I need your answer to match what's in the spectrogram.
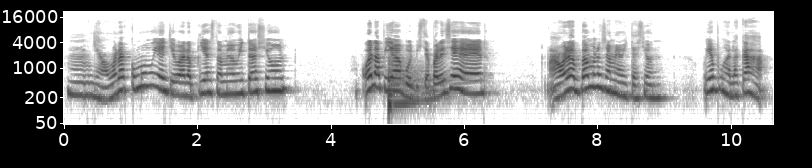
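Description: A woman voicing Emma, a kind, secretive young girl, coaxing her pet gently in a toy story play. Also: high-pitched, animated, normal speed. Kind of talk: playing with toy figures.

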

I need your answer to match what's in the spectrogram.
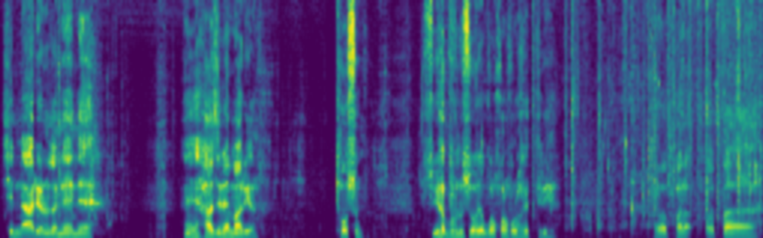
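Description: A man with an average-pitched voice films his dogs outdoors, handheld. He talks casually to his viewers and keeps breaking off to dote on the animals with pet names. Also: lively intonation, moderate pace, long pauses, a little hiss or hum. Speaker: vlogger filming his dogs on a nature walk. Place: outdoors in nature.

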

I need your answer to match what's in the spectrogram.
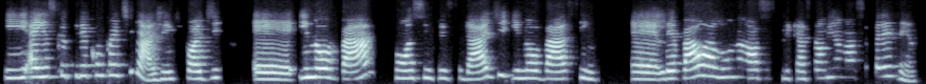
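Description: A woman's voice: high-pitched, a little fast, lo-fi sound. A woman teacher with a Minas Gerais Brazilian accent sharing her experience in a casual, filler-heavy way. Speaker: primary school teacher. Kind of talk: sharing a practice at an online meeting.

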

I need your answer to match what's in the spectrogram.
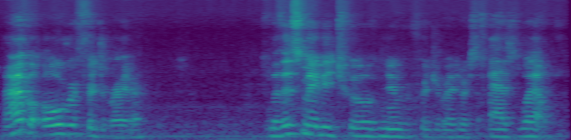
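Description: Speaking quickly in a voice that sits low, an older woman cooks live in her home kitchen, chatting and rambling through viewer questions. A camera far off in front of the counter captures her, leaving the audio echoey and noisy with the mic at a distance.

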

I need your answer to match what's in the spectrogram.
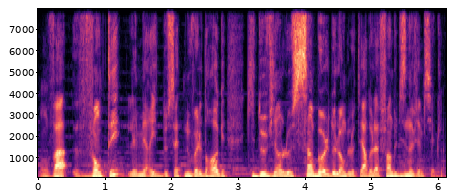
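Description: A man's voice: medium pitch, big pitch swings, fairly quick, faint music behind. A man explaining history in a casual, chatty way, often dropping in small fillers. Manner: chatty, with many fillers like "hein". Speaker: guest co-host.

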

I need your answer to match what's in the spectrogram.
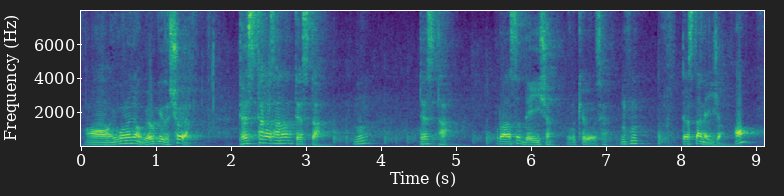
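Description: A man gives a vocabulary lecture with a very lively, swinging pitch, asking his class questions and answering them himself. His voice is mellow and dark. It sounds like a roomy, echoey space. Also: normal speed, long pauses, slight background noise. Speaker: English vocabulary teacher.

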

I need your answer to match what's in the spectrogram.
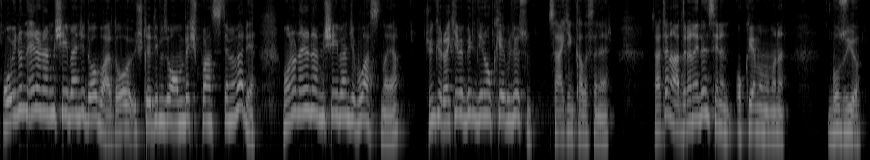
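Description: A man's voice: high-pitched, lively intonation, quick pace, darkish tone. A man streaming and explaining a game replay to his teammates, coaching in a casual, slangy way. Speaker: streamer analyzing a match replay.

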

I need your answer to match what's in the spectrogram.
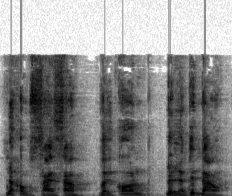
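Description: A man reading the part of a grasping, domineering mother-in-law from a storybook romance. She nags her daughter about money in a sharp, scolding manner and wails to get her way. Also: animated, fairly quick, slight background noise, lightly acted. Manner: shrill scolding, self-pitying wails. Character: scheming greedy middle-aged mother-in-law.

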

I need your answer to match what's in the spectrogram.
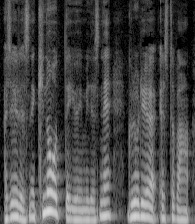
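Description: Chatty woman bandleader with a mellow voice. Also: lowish voice, animated, very fast. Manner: chatty, laughs often, teasing. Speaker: singer and bandleader hosting a live stream. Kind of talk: casual onstage banter. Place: small live music club.

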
